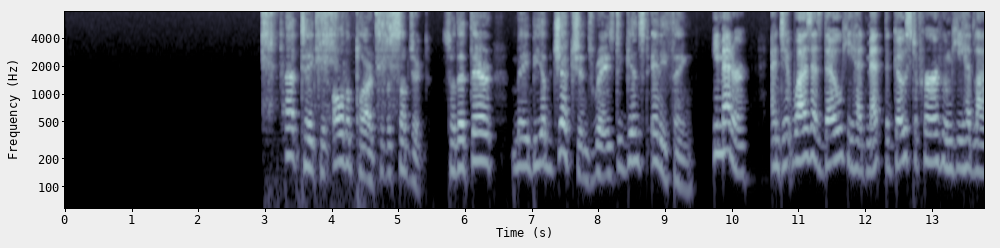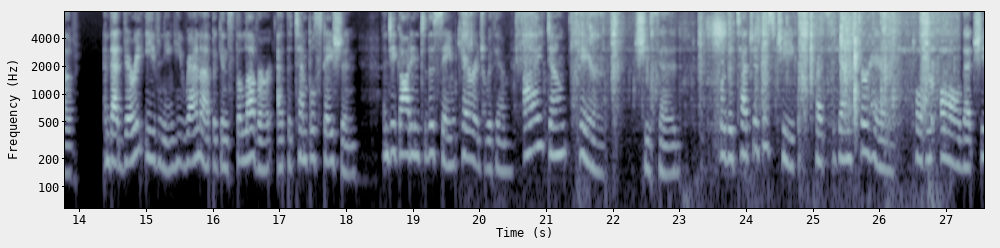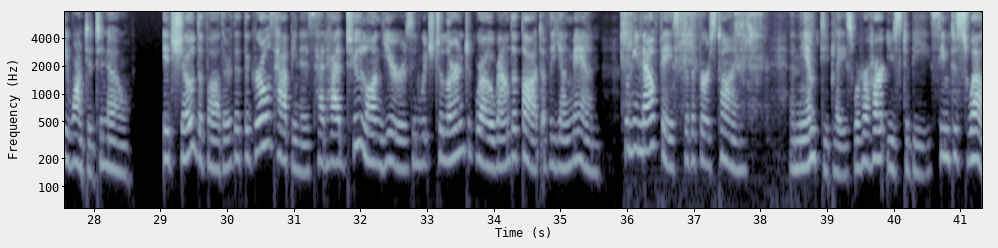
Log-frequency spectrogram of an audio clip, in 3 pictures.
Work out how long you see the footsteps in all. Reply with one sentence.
The footsteps can be heard for 6 seconds in total.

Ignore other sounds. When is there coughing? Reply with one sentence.
The coughing can't be heard in this clip.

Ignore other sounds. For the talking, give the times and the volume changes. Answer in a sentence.
The talking can be heard from 3.3 to 37.8 s, at a steady volume; and briefly from 38.4 to 41.2 s.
